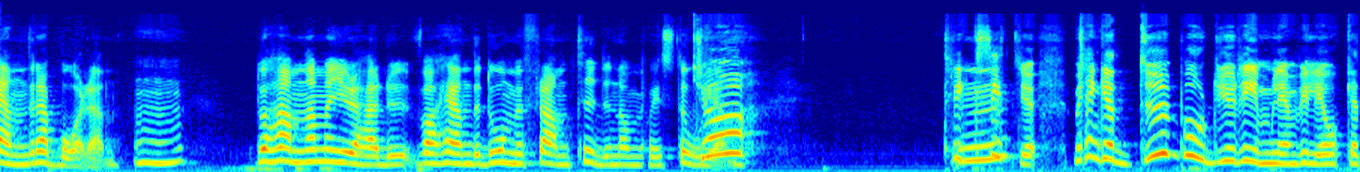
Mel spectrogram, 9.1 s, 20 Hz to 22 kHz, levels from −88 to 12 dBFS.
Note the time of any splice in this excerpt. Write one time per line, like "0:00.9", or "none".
0:04.3
0:07.2

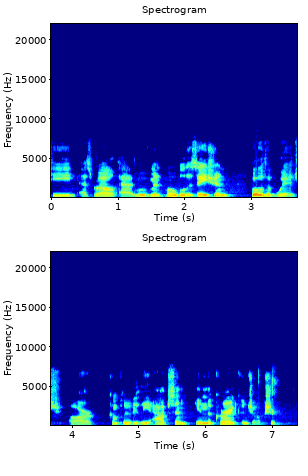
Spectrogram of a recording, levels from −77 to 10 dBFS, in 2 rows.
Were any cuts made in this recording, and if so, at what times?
0:01.3

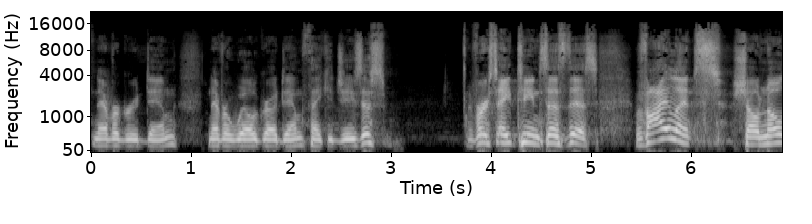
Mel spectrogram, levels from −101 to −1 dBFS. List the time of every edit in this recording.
none

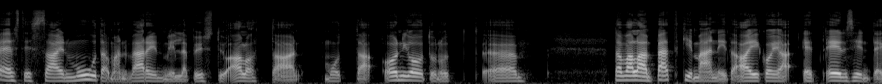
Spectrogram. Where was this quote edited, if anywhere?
none

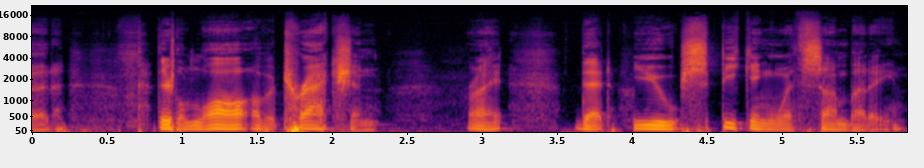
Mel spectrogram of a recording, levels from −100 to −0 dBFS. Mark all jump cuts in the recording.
0:00.9
0:04.0
0:04.3

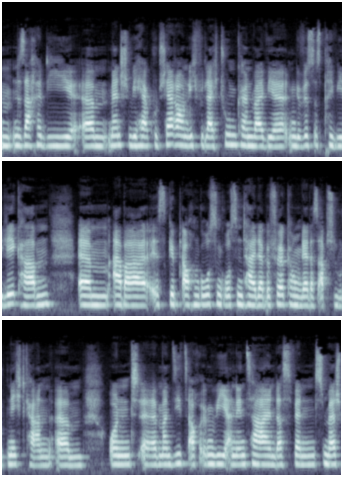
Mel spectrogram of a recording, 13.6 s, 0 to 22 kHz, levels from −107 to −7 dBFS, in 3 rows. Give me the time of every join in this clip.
none

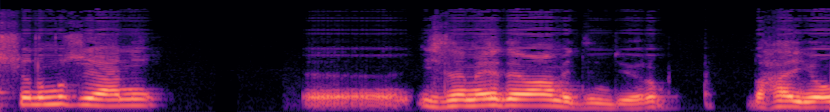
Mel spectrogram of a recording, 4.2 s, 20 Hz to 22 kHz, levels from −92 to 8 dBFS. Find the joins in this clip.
none

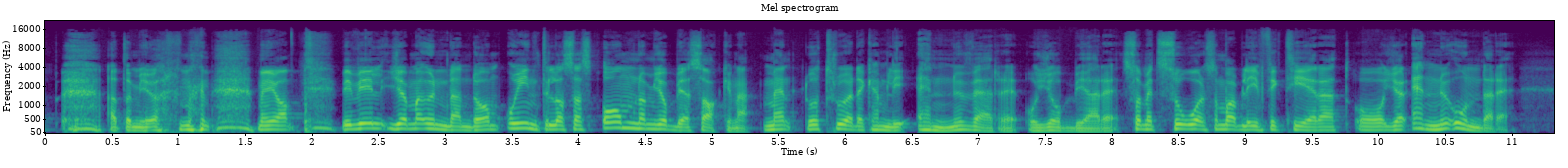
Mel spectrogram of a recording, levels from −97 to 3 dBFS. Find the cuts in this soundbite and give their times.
0:05.7

